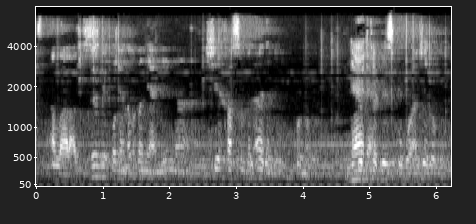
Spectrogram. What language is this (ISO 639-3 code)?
ara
